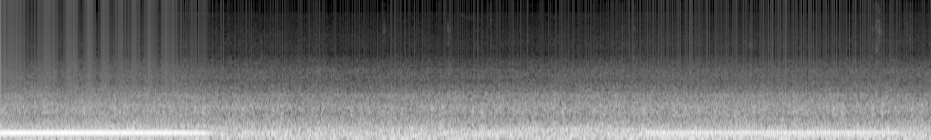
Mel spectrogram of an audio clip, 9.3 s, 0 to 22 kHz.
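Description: Modified 2014 Toyota FJ Cruiser engine with an aftermarket intake, a loud steady rumbling drone that holds a sustained tone, drops briefly and then swells back up, heard alone without talk.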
